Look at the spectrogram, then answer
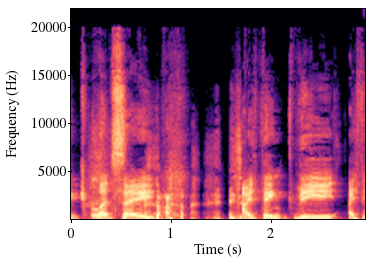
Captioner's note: laughs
